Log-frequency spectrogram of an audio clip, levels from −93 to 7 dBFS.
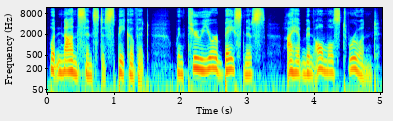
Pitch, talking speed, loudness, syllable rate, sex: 165 Hz, 180 wpm, -21 LUFS, 5.0 syllables/s, female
